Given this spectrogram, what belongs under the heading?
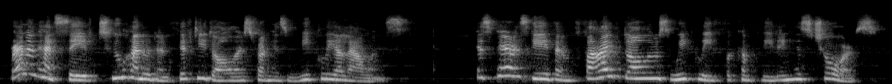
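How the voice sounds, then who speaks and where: A woman's voice: a little high, a bit bright, rough recording. A woman reading her children's book aloud, giving the characters their own voices. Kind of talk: expressive storybook read-aloud.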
